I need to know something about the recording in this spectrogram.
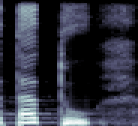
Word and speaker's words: tatu: O tá, a gente quase não pronuncia, não é isso? Mas o tu é a sílaba forte.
